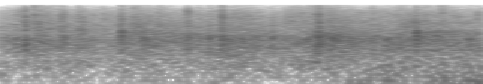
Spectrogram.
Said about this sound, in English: Yeah, clap for the word of God. Come on now.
